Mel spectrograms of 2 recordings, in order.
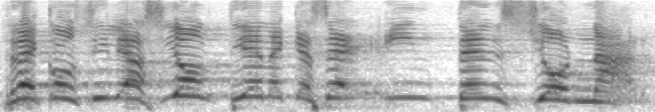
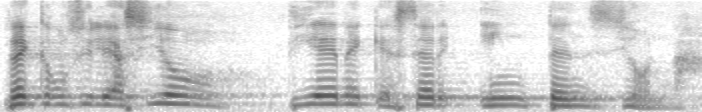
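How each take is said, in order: First: Higher, slow, proclaimed; emphatic repeat. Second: Quiet, slow, lower statement; soft and slow. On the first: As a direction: drive the point home, slowly. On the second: Preacher first says it softly to the church, slow. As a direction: say it gently and slowly. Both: Shown as a demonstration. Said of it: "Lo digo de nuevo".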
